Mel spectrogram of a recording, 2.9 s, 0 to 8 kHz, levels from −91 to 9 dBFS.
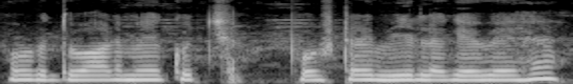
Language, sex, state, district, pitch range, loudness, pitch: Hindi, male, Uttar Pradesh, Saharanpur, 160-170 Hz, -13 LUFS, 165 Hz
